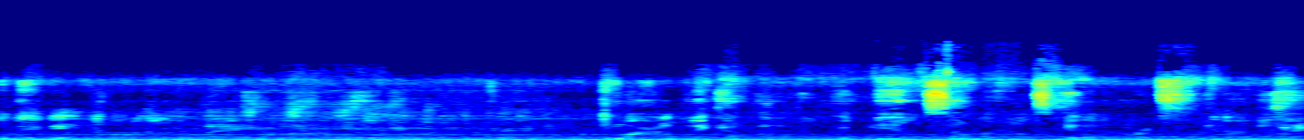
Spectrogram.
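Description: Steady low road rumble inside a car cabin at highway speed, with faint talk playing under it.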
